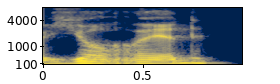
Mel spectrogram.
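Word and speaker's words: יוֹרֵד: Usually in modern Hebrew there'd be a vav here, yored, so a vav with a dot over the top, which is over.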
